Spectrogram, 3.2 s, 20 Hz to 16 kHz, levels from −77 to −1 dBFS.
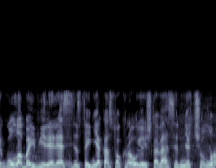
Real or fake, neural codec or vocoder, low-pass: real; none; 7.2 kHz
